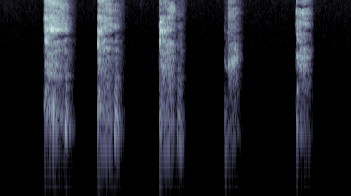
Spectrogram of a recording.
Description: Some coughing at night with my boyfriend trying to be quiet, and some deeper coughing from this AM, enjoy xox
